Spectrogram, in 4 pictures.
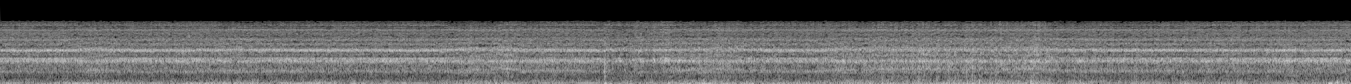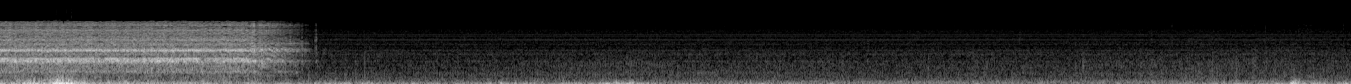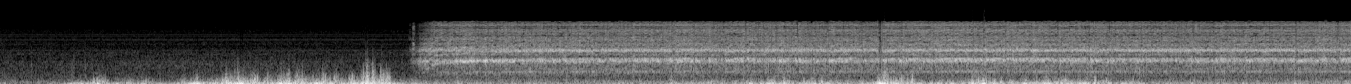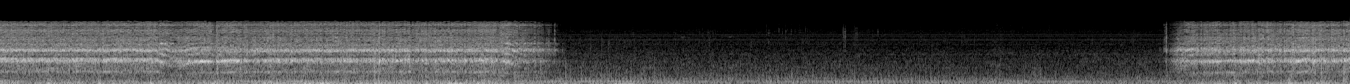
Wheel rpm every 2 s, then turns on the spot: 160, 160, 160, 160, 160, 160, 160, 160, 20, 0, 0, 0, 0, 0, 0, 50, 160, 160, 160, 160, 160, 150, 130, 0, 0, 0, 110.
none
